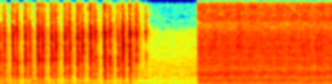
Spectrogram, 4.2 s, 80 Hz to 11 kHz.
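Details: 2010 (平成22年) Toyota Vellfire 20-series engine bay: quick light ticking about three a second, stopping abruptly, then steady engine hum; owner suspects a gap from a deteriorated heat-shield clip, oil additive tried.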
